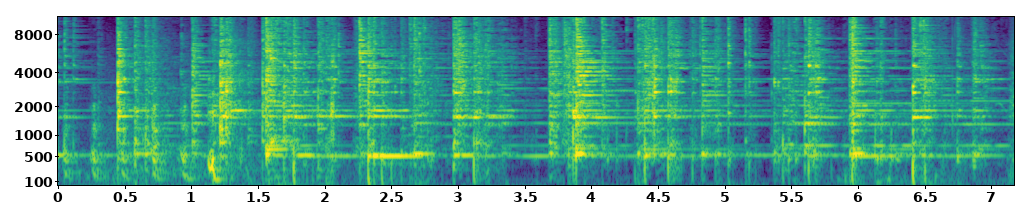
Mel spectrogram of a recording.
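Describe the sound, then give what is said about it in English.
Metal kitchen pans clang and bang against each other in a busy, irregular series of loud strikes, each leaving a bright ringing tone that lingers into the next, with no voices. “Well, much like Wilford Brimley's diabetes, think we should go to the kitchen and get some pans.”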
